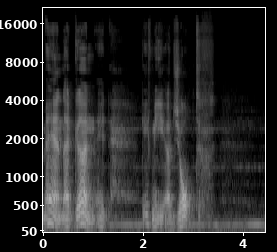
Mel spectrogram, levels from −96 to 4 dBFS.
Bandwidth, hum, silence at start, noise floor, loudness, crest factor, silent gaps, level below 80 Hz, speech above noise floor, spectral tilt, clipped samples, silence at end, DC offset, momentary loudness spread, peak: 19 kHz; none; 0 s; -59 dBFS; -36 LUFS; 20 dB; none; -72 dBFS; 22 dB; -5.5 dB/octave; under 0.1%; 0 s; under 0.1%; 22 LU; -20 dBFS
